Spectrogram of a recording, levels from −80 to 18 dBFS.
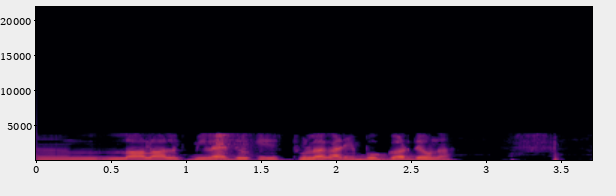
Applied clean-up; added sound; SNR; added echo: classical method Wiener filter.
